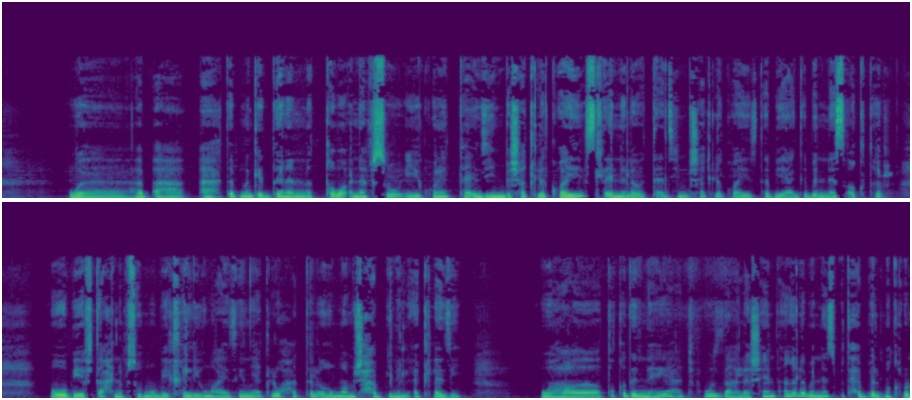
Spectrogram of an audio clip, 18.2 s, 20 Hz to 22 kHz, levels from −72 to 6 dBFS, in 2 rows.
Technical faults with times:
0.22-18.12 clock slip clicks

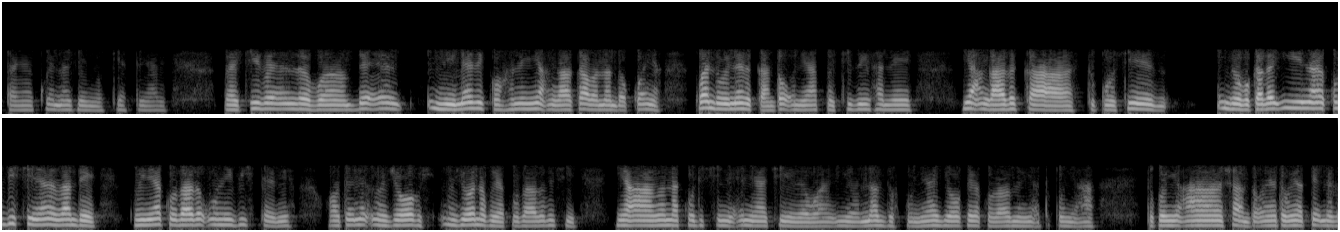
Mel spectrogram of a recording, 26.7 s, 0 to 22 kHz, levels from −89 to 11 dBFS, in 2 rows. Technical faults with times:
0.00-26.73 G.723.1 codec

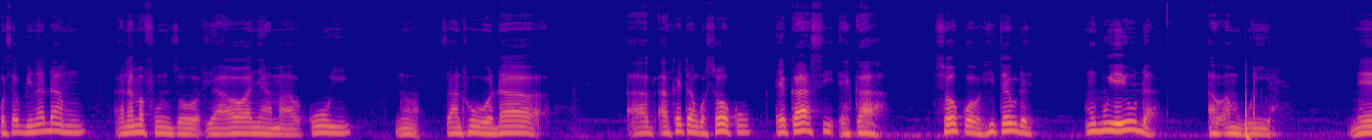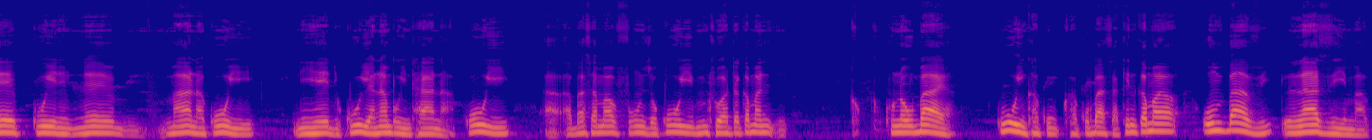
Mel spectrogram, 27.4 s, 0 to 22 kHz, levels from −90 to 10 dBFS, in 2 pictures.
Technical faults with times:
0.00-27.45 channel delay (comb filtering)

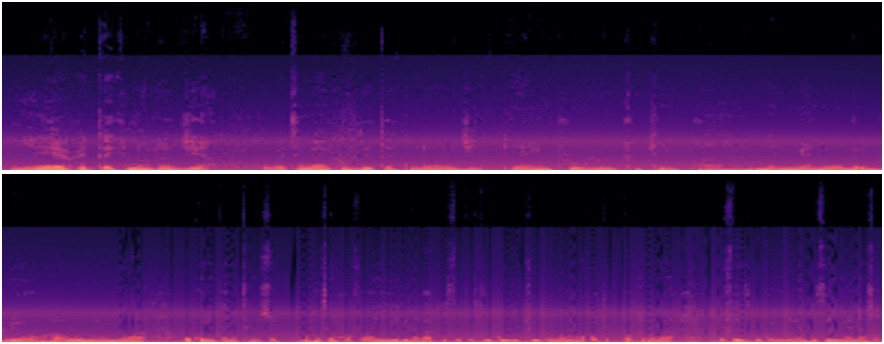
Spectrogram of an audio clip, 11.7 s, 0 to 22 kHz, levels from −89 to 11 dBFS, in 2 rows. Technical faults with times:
0.00-11.73 mains buzz
6.62-11.73 time-stretched section

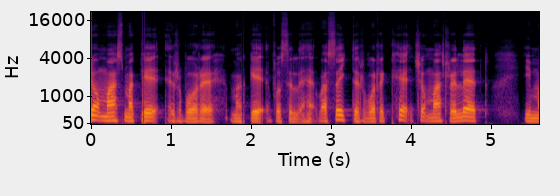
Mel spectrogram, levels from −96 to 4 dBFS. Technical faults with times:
0.62-0.66 chunks out of order
1.88-1.92 chunks out of order

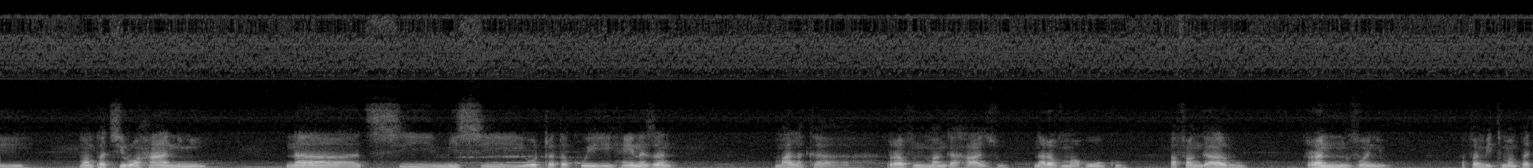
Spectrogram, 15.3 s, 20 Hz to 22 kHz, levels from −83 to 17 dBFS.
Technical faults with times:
0.00-15.33 generation loss

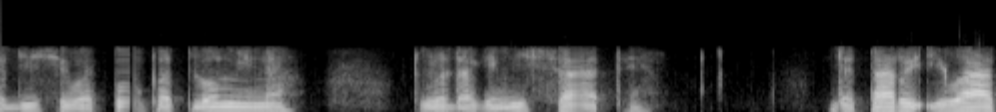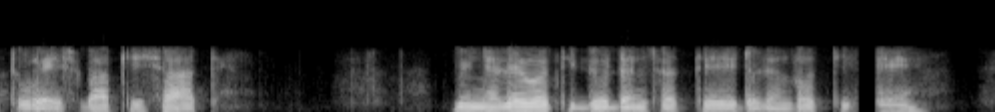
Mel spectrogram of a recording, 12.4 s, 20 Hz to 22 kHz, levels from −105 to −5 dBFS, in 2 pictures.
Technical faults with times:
0.00-12.45 G.723.1 codec
0.59-0.91 VoIP packet loss concealed by the speech codec
3.56-3.73 VoIP packet loss concealed by the speech codec
11.51-11.84 VoIP packet loss concealed by the speech codec

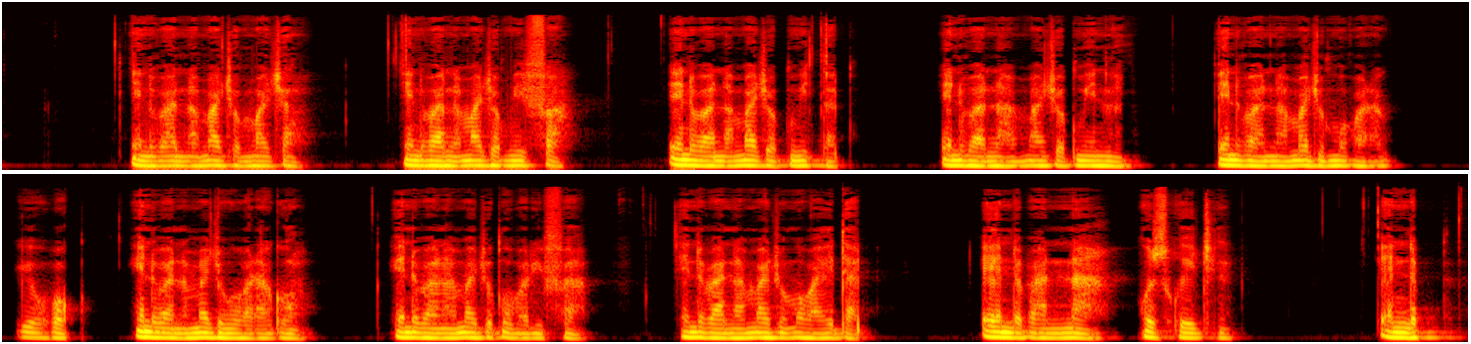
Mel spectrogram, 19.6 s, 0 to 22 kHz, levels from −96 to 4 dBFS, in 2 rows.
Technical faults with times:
0.00-4.64 filter restarted on every block

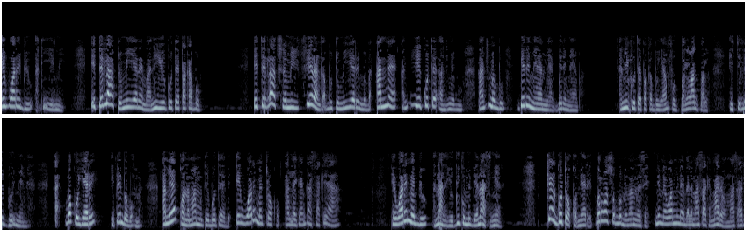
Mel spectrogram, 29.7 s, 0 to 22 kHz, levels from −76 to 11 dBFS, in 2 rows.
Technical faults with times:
0.00-29.72 AAC compression

